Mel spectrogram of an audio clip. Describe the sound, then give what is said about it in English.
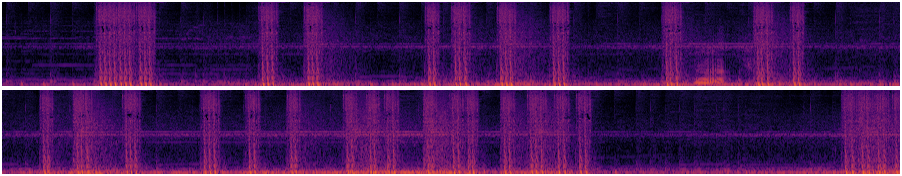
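Gunfire rattles in a shoot 'em up video game where rockets rain down and the gun slows as bullets are used. Many sharp, rapid shots come in dense, irregular bursts throughout. “The catch is that your gun will shoot slower and slower the more bullets you use, and the rockets come down faster and faster.”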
